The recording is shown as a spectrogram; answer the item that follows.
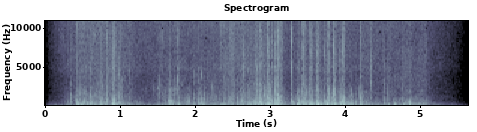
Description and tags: MILOVANOVITCH Heloise 2021 2022 leatherSqueak
I basically recorded my leather satchel as I pressed on it to get some leather sounds. I cleaned the track, removed any sound of metal buckles and tweaked the EQ to boost the highest frequencies. Could be used as a sound for an armchair or maybe a saddle.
